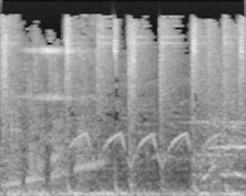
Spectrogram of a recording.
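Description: Police siren in rapid rising-and-falling yelps, over a deep rumble and sharp hits from the film soundtrack.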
